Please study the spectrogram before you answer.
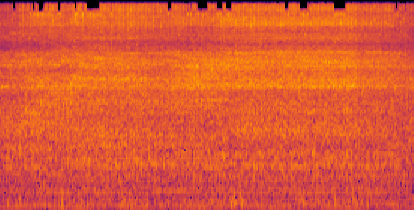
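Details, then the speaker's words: Maruti Suzuki WagonR idling with AC on after radiator fan corrected to spin the right way: smooth even idle, no fan noise or vibration, faint intake hiss; cooling fan healthy. "इसलिए दोस्तों, AC चालू है। है और अब प्रशंसक का वहां शोर हो रहा था। वह भी बन्द। गया।"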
